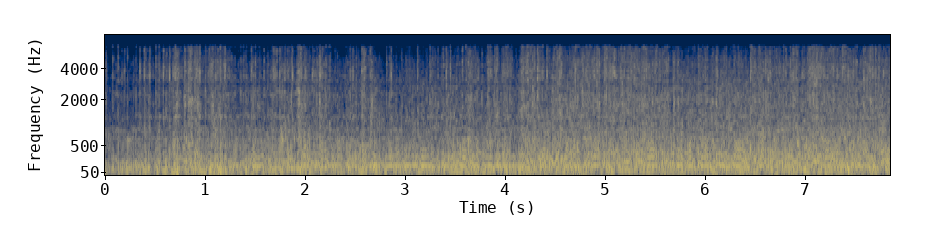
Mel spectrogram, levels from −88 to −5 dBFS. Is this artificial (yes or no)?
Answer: yes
